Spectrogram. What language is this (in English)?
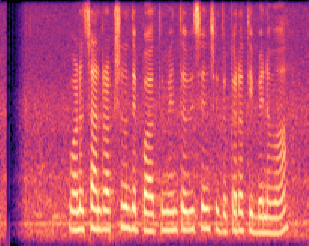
Sinhala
